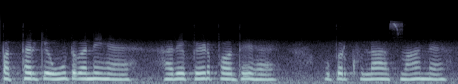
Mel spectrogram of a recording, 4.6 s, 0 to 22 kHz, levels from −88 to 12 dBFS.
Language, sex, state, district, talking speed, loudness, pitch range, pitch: Hindi, female, Uttar Pradesh, Lucknow, 170 wpm, -14 LUFS, 245-265 Hz, 255 Hz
